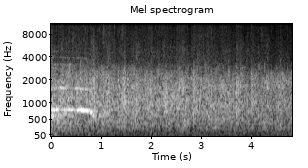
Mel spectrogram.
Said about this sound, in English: And this last spring, our women's golf team won their fourth consecutive national championship, and they have five total. Now with the applause.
